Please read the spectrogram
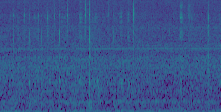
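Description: Faint, irregular taps and scratches of a pen stylus writing on a drawing tablet, over a low steady room hum.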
